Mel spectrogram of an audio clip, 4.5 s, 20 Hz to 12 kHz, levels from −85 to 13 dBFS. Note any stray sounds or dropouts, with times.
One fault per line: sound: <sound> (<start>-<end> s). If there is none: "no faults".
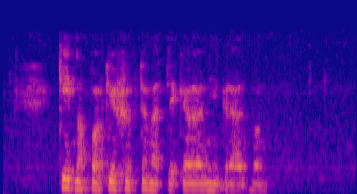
no faults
